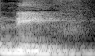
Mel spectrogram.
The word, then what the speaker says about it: gnaw: इसको हम प्रोनाउंसिएट करते एज अ नेव.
